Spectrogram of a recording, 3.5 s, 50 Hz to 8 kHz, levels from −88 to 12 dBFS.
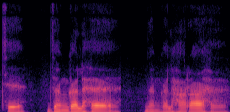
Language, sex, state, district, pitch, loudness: Hindi, male, Jharkhand, Jamtara, 110 Hz, -24 LUFS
